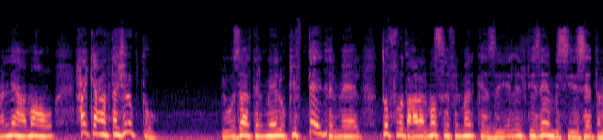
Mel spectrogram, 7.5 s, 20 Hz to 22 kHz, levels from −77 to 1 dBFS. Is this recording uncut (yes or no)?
no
